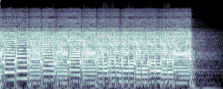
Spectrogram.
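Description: Rapid tremolo picking on an electric guitar in the Bocchi the Rock style, with dense, driven notes pouring out in a fast steady stream before stopping abruptly into a short ringing tail.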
